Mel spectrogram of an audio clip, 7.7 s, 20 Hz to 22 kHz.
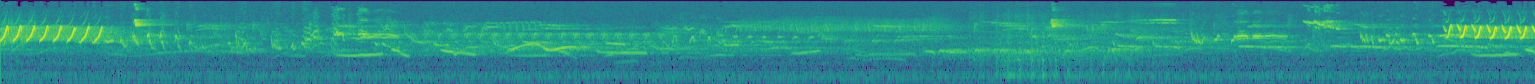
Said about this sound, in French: Ce petit pouillot vient de revenir d'Afrique, du sud du Sahara. Et c'est un fameux voyage pour un oiseau qui pèse 10 grammes.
